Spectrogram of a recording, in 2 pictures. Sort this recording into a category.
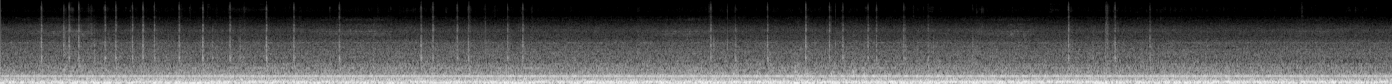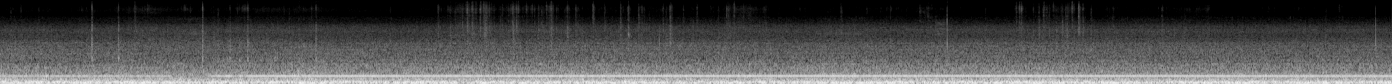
Soundscapes > Urban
